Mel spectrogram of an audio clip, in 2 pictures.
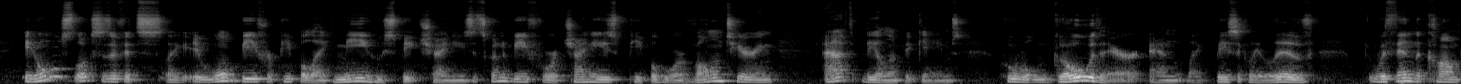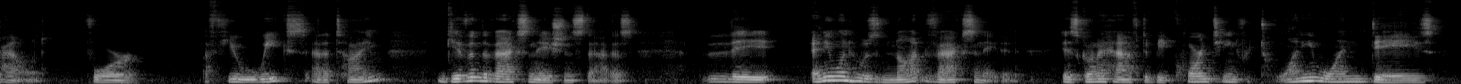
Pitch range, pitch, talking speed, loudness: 105-130 Hz, 115 Hz, 140 wpm, -29 LUFS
